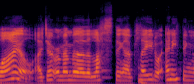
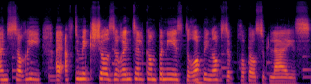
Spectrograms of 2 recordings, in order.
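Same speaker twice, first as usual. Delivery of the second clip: bad, rough, put-on French accent, laid on; 2 semitones higher than usual. Voicing a character who turns down a request for help, Bridget, bad French accent. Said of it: "my French accent is brutal".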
